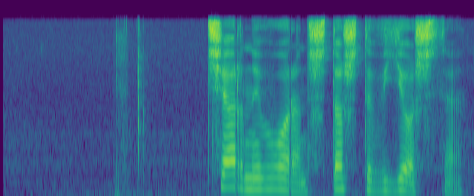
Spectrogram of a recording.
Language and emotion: Russian, angry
